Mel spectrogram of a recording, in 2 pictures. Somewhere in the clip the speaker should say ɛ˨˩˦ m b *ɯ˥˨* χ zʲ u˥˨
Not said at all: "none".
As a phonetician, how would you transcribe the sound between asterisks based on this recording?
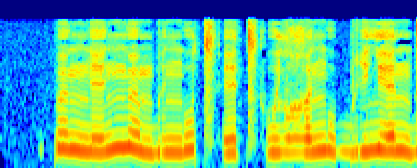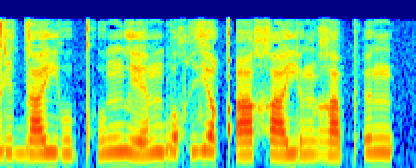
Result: u˥˨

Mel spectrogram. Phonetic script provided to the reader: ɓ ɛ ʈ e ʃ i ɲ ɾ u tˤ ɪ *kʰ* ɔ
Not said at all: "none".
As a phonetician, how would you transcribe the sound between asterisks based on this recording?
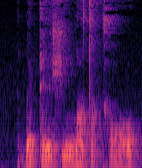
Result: kʰ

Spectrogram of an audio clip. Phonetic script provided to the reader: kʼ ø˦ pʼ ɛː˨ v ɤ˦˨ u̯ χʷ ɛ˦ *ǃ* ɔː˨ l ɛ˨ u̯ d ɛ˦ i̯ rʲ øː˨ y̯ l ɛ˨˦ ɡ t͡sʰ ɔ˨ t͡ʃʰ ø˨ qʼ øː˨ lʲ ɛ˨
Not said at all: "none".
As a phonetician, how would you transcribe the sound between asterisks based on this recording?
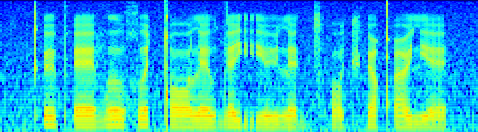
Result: ǃ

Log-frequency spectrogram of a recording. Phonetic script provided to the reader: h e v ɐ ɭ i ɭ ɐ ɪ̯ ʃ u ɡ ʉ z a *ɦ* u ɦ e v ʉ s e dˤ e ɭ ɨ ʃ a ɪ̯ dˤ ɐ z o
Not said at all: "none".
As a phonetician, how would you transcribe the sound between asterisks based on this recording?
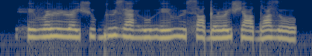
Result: ɦ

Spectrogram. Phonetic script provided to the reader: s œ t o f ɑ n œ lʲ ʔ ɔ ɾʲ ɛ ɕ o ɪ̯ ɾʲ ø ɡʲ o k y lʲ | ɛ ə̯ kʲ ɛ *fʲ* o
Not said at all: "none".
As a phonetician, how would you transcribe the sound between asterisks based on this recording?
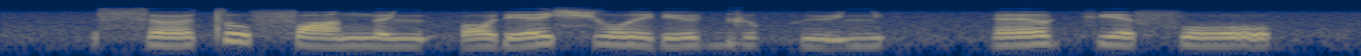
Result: f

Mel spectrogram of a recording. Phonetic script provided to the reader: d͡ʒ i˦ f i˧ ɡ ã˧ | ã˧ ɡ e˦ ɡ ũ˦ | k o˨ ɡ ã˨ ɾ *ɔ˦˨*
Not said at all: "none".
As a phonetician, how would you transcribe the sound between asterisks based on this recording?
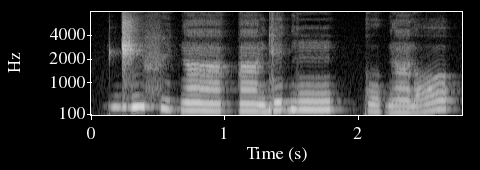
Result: ɔ˨˦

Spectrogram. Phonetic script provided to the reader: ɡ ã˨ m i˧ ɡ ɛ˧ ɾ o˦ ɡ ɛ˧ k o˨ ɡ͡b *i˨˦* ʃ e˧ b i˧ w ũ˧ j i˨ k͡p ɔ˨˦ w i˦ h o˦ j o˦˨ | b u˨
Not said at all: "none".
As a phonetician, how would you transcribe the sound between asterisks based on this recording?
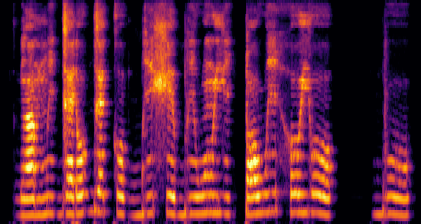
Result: i˨˦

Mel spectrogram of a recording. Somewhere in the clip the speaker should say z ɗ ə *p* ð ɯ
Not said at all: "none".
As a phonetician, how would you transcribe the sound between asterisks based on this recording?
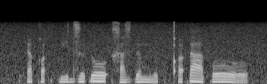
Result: m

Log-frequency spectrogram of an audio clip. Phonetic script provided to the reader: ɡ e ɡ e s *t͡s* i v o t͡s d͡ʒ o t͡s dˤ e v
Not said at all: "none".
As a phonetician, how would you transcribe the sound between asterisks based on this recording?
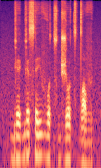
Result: ɾ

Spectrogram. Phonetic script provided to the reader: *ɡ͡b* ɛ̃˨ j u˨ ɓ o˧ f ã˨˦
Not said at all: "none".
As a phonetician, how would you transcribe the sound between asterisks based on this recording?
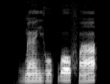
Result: ɡ͡b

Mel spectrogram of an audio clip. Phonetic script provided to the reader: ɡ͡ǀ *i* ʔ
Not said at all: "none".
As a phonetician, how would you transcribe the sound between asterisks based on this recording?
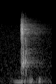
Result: i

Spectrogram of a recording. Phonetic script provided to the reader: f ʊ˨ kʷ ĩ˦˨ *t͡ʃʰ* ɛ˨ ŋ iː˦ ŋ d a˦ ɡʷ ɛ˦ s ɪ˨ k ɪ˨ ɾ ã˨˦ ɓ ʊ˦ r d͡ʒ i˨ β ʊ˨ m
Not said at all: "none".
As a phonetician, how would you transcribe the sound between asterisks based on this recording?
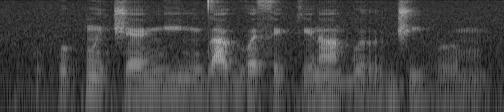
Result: t͡ʃ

